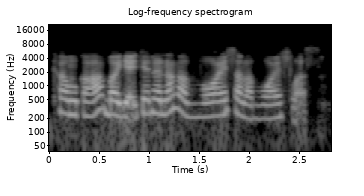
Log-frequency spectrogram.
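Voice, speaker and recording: Woman, pronunciation teacher, lecturing to a class, fairly high voice, dull dry lo-fi recording. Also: brisk, dry recording. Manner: calls herself by name, quizzes the class.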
